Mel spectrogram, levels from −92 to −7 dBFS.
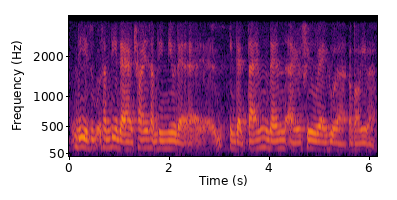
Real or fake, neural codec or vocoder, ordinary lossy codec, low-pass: real; none; none; 3.6 kHz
